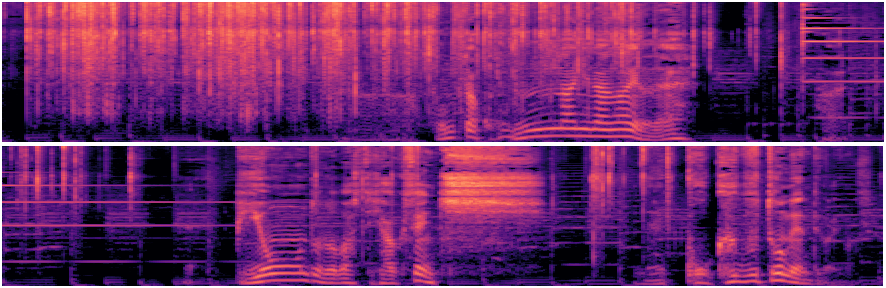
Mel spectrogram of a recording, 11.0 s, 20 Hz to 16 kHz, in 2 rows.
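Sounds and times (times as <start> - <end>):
plastic packaging crinkling: 0.0 - 5.0, 9.2 - 9.7
background music: 0.0 - 11.0.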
